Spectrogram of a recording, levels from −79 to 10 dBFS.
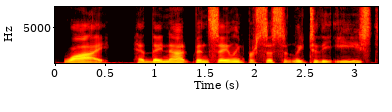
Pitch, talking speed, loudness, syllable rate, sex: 125 Hz, 185 wpm, -19 LUFS, 5.0 syllables/s, male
